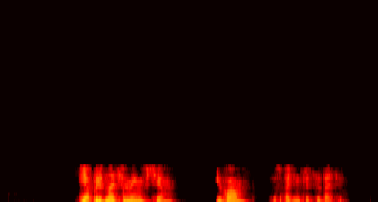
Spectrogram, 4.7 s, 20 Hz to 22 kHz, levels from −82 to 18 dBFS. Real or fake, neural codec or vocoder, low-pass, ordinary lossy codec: real; none; 7.2 kHz; AAC, 16 kbps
